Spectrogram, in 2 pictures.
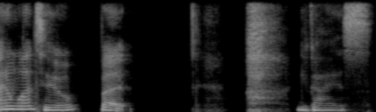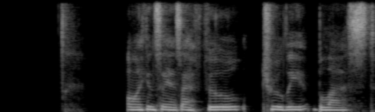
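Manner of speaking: emotional voice, holding back crying. Speaking to viewers and getting emotional: holding back tears. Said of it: "why am I getting emotional?".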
